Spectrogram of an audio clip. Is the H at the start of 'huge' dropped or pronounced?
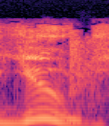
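dropped. It is said New Jersey style without the H.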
